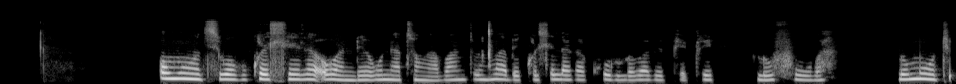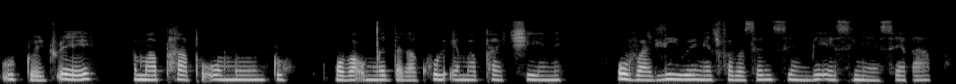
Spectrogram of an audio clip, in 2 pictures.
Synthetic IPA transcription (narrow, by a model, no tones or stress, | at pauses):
umutʰiwoɣukʰwɛɬɛlaʔɔwandʱwɛunatʰwaŋaβantʼuŋ͡ǁaβɛkʰɔɬɛlaɣakʰululɔβaβɛpʰɛtʰwɛ | lufuːβa | lumutʰiʔud̥ʱwɛt͡ʃʼwɛ | amapʰapʰṵomuntʼu | ŋɔβaʔṵŋ͡ǀɛd̥ʱa̰ɣakʰuluʔɛmapʰat͡ʃʼʰini | uvaliwɛŋesi̥falɔsent͡sʼimbʱiesiɲɛsɛraːp̚ʰḁ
